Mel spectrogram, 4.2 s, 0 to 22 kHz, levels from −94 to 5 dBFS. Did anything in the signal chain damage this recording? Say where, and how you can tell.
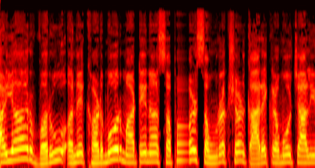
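Yes. At 2.37 to 2.54 s the speech stalls into a 145 ms fading buzz, then resumes where it stopped. Nothing is lost, but everything after arrives 145 ms later. This is a call audio freeze at the network stage. Packets were likely held up in transit, so the jitter buffer ran dry.

Between 2.70 and 2.86 s there is a brief smear. About 20 ms of audio is missing, replaced by 19 ms of continued sound, and the timing shifts by roughly 20 ms. This is short concealed packet loss: the decoder extrapolated across the hole and crossfaded back.

From 2.94 to 4.10 s the speech turns rough and duller, lowest for about 1.1 s. This is a call bitrate drop at the codec stage. The character fits Opus falling from around 32 kbps to 17 kbps after the bandwidth estimate fell, coding coarsely and trimming highs.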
